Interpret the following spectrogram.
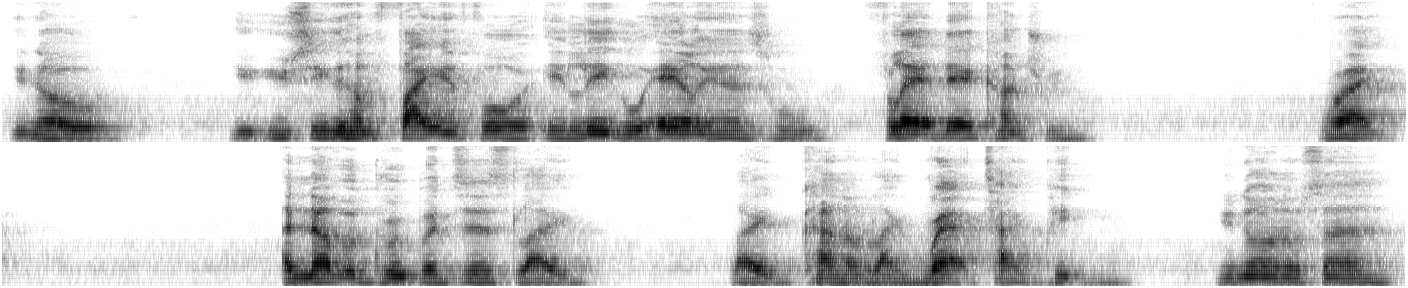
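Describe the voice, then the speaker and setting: A man's voice: lowish voice, slow, pauses often. Blunt, profane man in an echoey room. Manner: blunt, profane, repetitive with many asides and restarts. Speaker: commentator. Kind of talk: casual monologue.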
